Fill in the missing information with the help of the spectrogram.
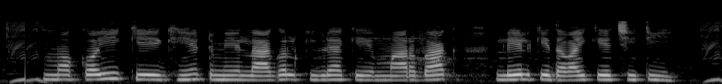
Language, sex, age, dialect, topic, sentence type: Maithili, female, 18-24, Southern/Standard, agriculture, question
